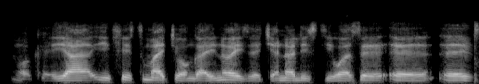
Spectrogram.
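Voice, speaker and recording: The speaker has a Zimbabwean accent and talks at a moderate pace with monotone, flat intonation. The sound is dry and close, with no echo. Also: man, hardly any pauses. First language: Shona. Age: 70s. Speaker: war veteran, political commentator. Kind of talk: interview, political commentary.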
